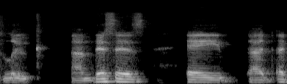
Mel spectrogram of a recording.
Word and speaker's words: LIWC: and logical words uh from liwc or it's pronounced luke um this is a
